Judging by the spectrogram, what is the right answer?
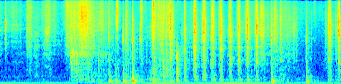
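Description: Ink blending tool dabbed rapidly against paper edges and an ink pad to distress the paper: quick, sharp taps several times a second with light brushing, starting about a second and a half in.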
